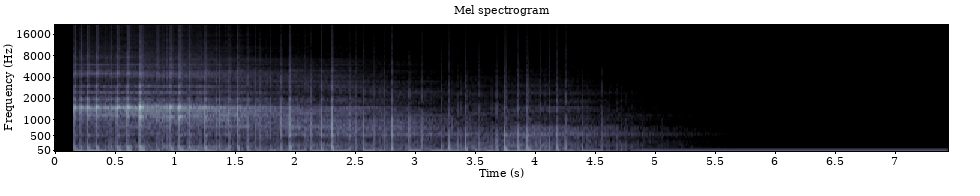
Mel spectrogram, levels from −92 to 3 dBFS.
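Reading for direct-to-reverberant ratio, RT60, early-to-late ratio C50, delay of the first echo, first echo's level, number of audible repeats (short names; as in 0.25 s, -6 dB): 3.5 dB, 2.1 s, 5.5 dB, 0.502 s, -18.5 dB, 1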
